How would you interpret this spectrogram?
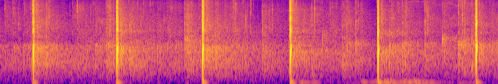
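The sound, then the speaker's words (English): Six crisp, sharp hand claps in a steady, even rhythm, about two per second, moderately loud, with no voices; a church audience applauding the worship team after a morning worship service. “Let's give them a round of applause for bringing that for us this morning.”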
